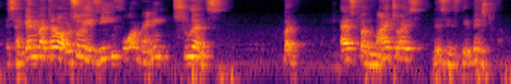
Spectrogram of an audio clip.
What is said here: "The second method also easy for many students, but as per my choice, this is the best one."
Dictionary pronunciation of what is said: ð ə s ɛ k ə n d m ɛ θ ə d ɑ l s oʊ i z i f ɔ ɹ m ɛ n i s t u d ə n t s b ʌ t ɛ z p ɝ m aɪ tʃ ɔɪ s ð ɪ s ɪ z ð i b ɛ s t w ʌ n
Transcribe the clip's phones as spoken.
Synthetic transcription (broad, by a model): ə s ɛ k ə n d m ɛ t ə d ɑ l s oʊ i z i f ɔ ɹ m ɛ n i s t u d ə n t s b ʌ t ɛ z f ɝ m aɪ tʃ ɔɪ s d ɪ s ɪ z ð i b ɛ s t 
